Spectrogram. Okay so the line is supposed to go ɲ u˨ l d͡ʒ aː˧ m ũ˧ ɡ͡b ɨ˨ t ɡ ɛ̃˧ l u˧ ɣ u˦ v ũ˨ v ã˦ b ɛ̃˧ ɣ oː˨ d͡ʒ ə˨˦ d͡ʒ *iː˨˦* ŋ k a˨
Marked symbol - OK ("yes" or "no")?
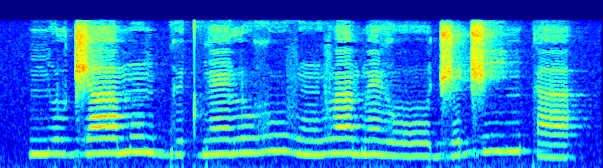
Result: no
